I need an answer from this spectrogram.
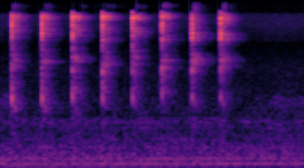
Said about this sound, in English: Constantly clicking of the knitting needles. These are stainless steel, so they will make noise.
